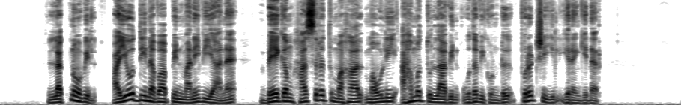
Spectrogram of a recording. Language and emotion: Tamil, neutral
